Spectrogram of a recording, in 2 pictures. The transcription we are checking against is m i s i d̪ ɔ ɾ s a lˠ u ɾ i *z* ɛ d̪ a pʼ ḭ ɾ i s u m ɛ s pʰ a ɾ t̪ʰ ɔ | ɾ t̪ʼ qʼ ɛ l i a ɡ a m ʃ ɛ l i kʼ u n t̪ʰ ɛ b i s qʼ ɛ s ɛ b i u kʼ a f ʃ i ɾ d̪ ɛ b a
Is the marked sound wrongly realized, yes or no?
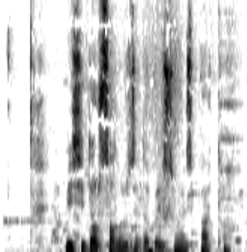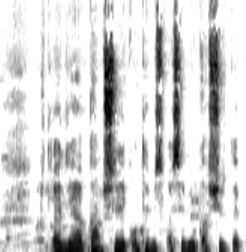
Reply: no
